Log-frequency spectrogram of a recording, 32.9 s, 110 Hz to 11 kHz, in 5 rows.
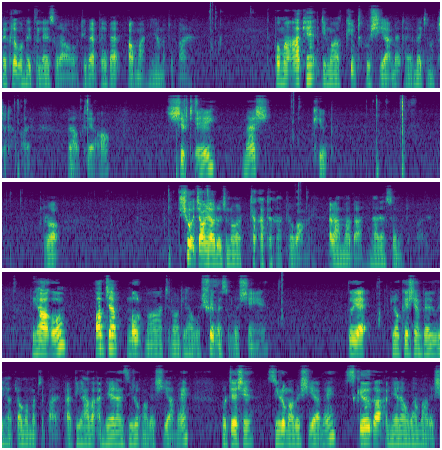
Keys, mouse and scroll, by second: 6.9-7.7 middle drag, 9.2 shift+a, 13.1 n, 23.8-26.0 drag.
